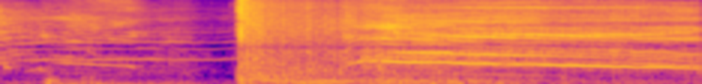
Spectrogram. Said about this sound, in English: This guy's going to shoot a gun off.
